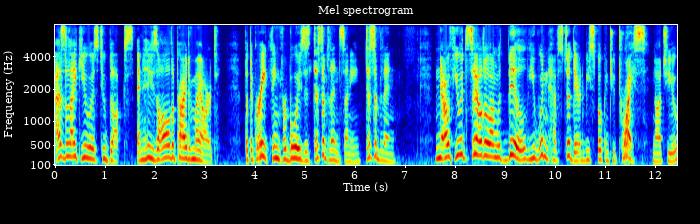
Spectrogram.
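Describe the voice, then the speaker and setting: A woman's raspy, put-on character voice at a fairly high pitch and moderate pace, in a very clean recording with a silent background. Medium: read story. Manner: fawning, sneering.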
